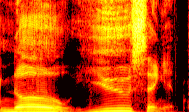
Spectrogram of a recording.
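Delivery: drawn-out NO, loud stretched YOU; retold friendly argument, stressing YOU; playful insistence. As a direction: insist with a long, swooping "you". Acted back-and-forth over who sings.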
